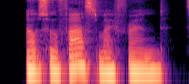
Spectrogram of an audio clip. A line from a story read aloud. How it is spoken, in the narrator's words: said the lion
